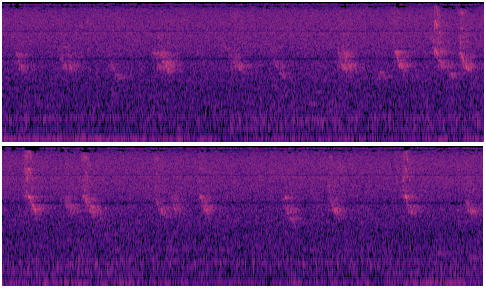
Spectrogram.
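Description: Faint bird chirping: short high chirps, about two a second, over a low steady hum.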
